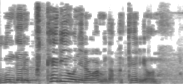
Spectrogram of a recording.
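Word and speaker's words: pterion: 프테리온. 테리온, 보통 P는 영어에서는 묵음되니까 이제 테리온이죠.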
